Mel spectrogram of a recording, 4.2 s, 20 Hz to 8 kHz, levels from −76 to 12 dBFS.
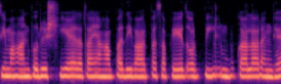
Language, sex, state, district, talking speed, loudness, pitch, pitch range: Hindi, female, Chhattisgarh, Bastar, 200 wpm, -11 LUFS, 215 Hz, 210-220 Hz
